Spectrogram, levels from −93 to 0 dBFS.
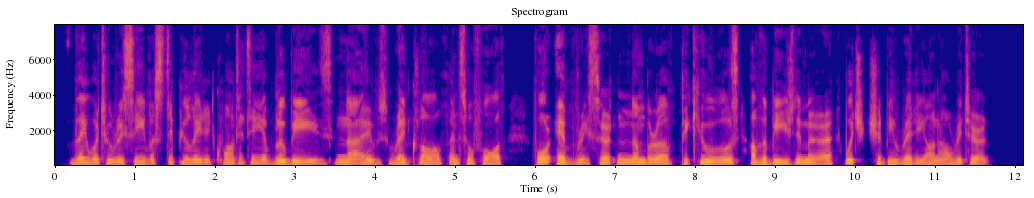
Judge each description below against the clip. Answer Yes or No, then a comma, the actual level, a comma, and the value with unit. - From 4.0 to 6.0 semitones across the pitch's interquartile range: No, average, 3.3 semitones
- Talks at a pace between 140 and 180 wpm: Yes, average, 170 wpm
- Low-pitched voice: No, medium, 155 Hz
